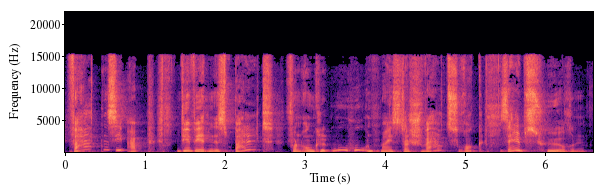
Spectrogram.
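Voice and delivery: high-pitched magpie telling him to wait; retorting magpie. Acted. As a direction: answer back firmly and high.

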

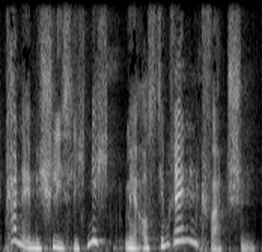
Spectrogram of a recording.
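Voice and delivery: high, cheeky magpie challenging; high and sly, daring her rival. Acted. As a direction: Frau Elster proposing a duel on ice. Frau Elster challenges Luzi.

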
